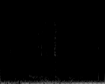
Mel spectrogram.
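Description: Keys tap on a computer keyboard in a quick, uneven run of soft clicks, quiet and close, with no talking.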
